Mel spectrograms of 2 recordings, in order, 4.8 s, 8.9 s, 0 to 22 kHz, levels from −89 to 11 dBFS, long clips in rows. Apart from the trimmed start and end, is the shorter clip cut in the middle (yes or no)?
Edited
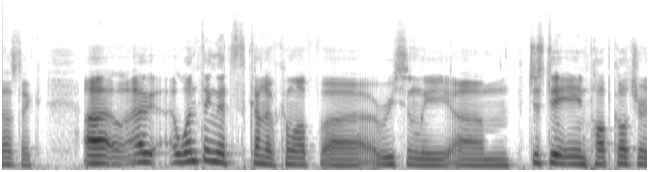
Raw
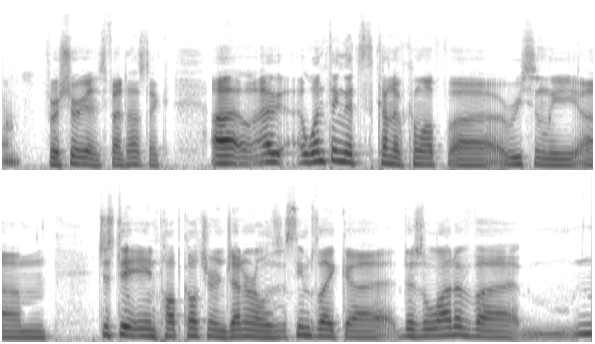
yes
